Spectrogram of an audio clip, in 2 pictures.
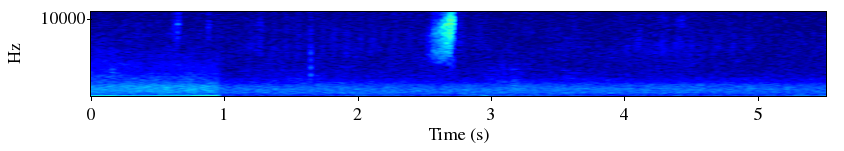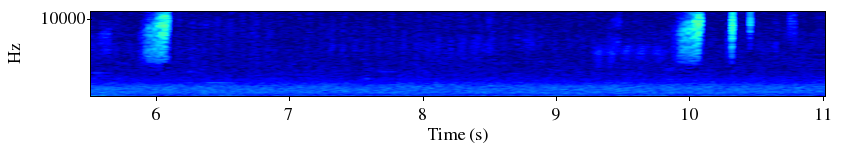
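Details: A male Stal's Saddle Bush-cricket (Lluciapomaresius stalii) gives its calling song, short, high, hissing chirps spaced several seconds apart, in the Sierra de Gredos on 17 July 2019.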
